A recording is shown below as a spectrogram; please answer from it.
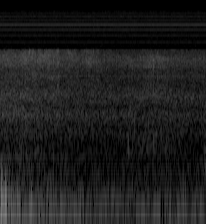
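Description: Faint low rumble on the camera's microphone, dying away in the first half second, then a quiet outdoor background.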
